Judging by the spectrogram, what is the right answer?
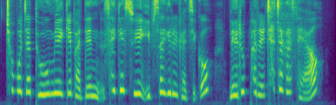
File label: tutorial voice; lineage2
